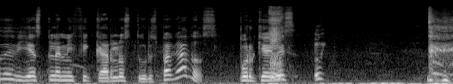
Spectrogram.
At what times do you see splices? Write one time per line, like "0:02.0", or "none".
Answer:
none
